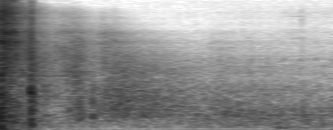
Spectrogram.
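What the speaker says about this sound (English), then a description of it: "A solid high neck shot just under his chin with the muckill as a base." A single sharp rifle shot rings out during night-time fox control, followed by a fading echo that rolls away across open ground.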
